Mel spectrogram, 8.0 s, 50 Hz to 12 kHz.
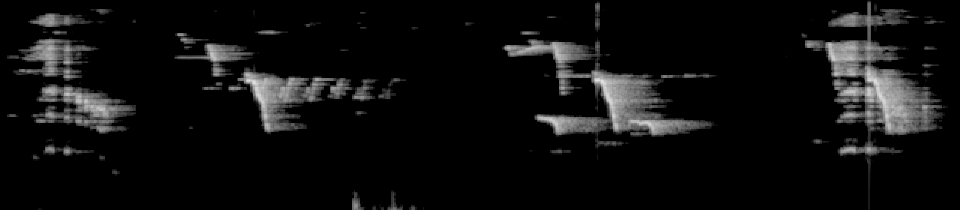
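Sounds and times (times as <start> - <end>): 
bird song of scratchy descending notes and slurred whistles: 0.1 - 3.5, 4.2 - 6.0, 6.7 - 7.9
faint low thumps: 3.0 - 3.5.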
